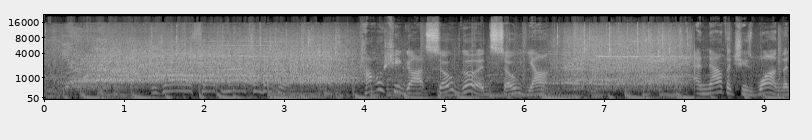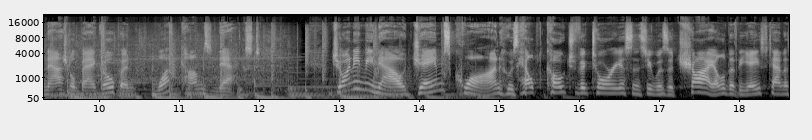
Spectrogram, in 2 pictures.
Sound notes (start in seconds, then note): 10.4 cheers and applause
